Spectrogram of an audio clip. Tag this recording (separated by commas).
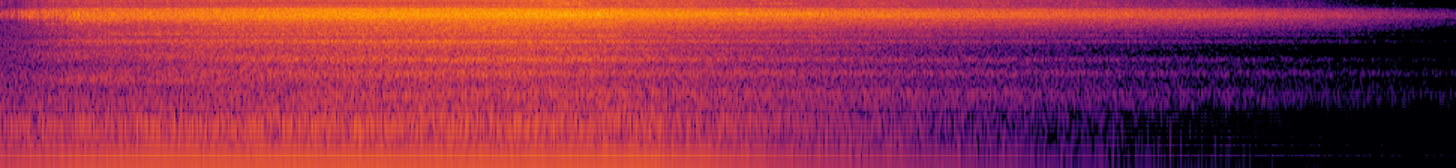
Rattle (instrument), Percussion, Music, Musical instrument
